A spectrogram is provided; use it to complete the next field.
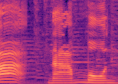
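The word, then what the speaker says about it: น้ำมนต์: อ่าน ว่า รถ ยนต์ น้ำ มนต์ อ่าน ว่า น้ำ มนต์ นาย แพทย์ อ่าน ว่า แพทย์ ดวง อาทิตย์ อ่าน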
